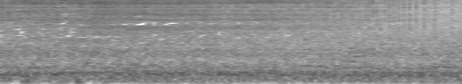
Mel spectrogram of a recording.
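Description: Daiwa Whisker spinning reel cranked, a smooth, even whir of its gears and rotor that fades away slowly: the sign of a light, smooth-running reel.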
